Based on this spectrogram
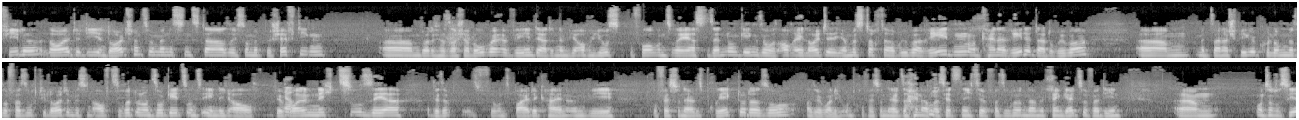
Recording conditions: busy venue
